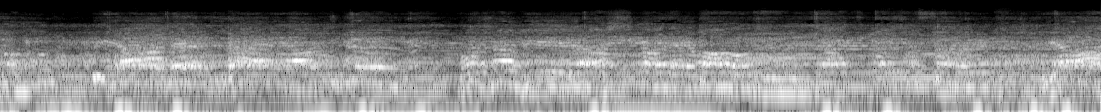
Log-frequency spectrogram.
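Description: Live rock band playing on a festival stage, with singing over heavy bass, heard from within a cheering crowd.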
